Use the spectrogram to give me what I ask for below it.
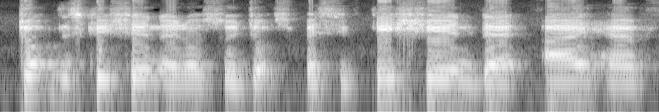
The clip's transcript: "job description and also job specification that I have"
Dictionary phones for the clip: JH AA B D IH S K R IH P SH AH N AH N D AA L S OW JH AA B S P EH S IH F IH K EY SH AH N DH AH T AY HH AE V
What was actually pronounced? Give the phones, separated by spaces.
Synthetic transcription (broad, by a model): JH AA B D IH S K IH SH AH N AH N AA L S OW JH AA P S P EH S IH F IH K EY SH AH N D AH T AY HH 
